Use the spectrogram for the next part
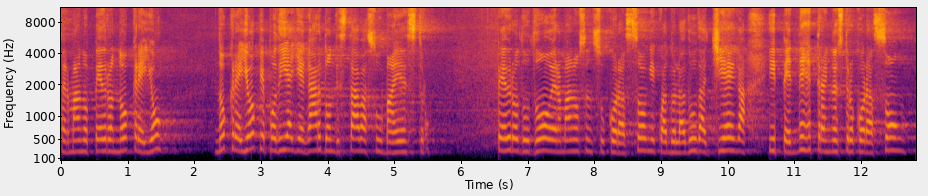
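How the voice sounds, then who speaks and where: A woman preaching a sermon with a high voice and a slow, deliberate delivery. She speaks fervently and keeps turning to the congregation as brothers and sisters. Her words ring out with a long reverb.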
